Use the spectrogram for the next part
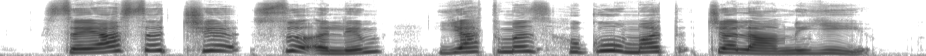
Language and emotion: Kashmiri, neutral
